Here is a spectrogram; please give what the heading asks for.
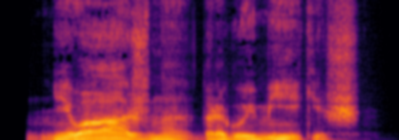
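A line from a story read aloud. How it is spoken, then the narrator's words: Quiet growl, lion. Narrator (Russian): тихо прорычал лев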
